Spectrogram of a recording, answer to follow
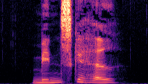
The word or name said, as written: menneskehad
